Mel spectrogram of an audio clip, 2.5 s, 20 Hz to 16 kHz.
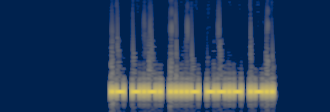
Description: Morse code, heard as a keyed tone, about 60 wpm, 700 Hz. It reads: AC4QL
